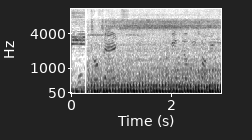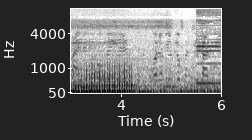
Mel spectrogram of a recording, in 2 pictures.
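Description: A motor vehicle engine running close by, its rapid, even firing pulses loud and low. It drops away about four seconds in, leaving a steady low hum.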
